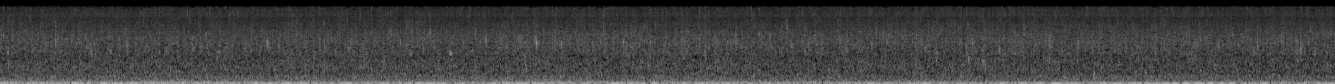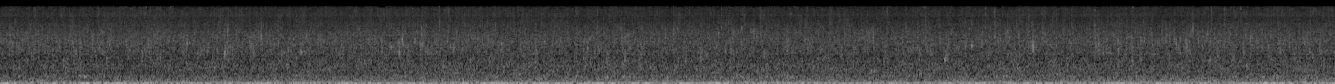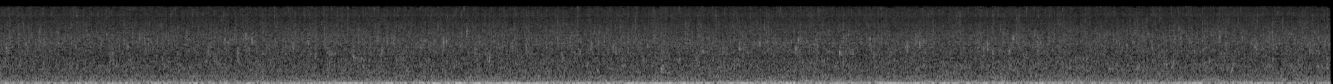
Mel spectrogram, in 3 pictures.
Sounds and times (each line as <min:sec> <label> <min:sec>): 0:00.0 waterpond 0:40.0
